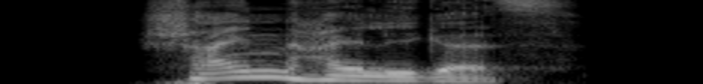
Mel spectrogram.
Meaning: strong/mixed nominative/accusative neuter singular of scheinheilig
- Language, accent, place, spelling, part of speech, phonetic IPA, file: German, Germany, Berlin, scheinheiliges, adjective, [ˈʃaɪ̯nˌhaɪ̯lɪɡəs], De-scheinheiliges.ogg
